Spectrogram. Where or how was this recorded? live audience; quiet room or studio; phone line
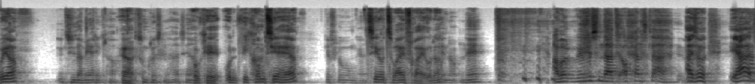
quiet room or studio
